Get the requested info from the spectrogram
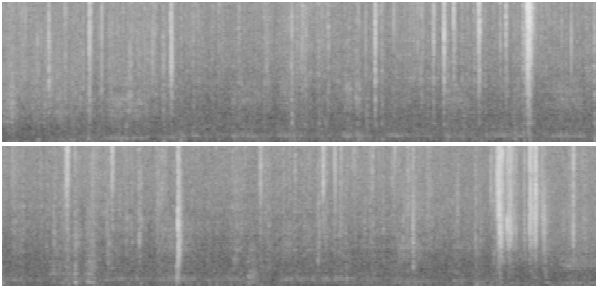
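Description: Faint, scattered soft ticks and crackles of gloved fingers pressing and spreading sushi rice over a sheet of nori, with a few sharper clicks around the middle and a short cluster near the end.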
